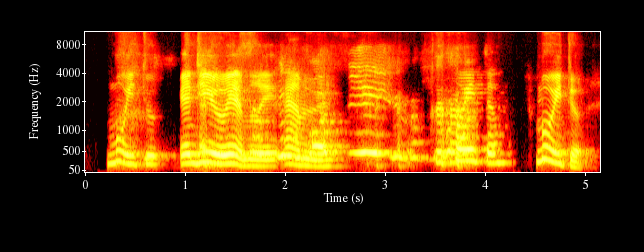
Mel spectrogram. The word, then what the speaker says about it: muito: Muito. Muito. But everybody pronounces like this. Muito. Yeah, exists an Muito. N, a silent N inside of it.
